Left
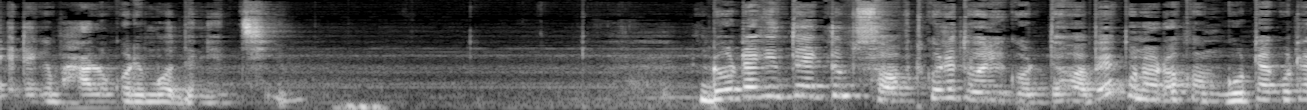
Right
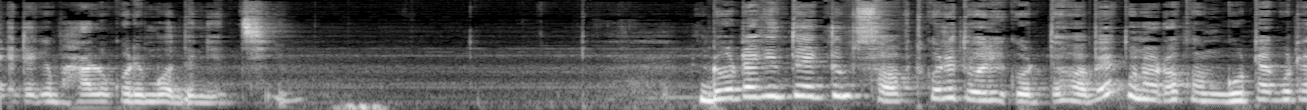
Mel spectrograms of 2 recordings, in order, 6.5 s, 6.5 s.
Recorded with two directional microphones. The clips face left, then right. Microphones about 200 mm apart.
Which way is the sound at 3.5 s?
40° right (ahead or behind).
